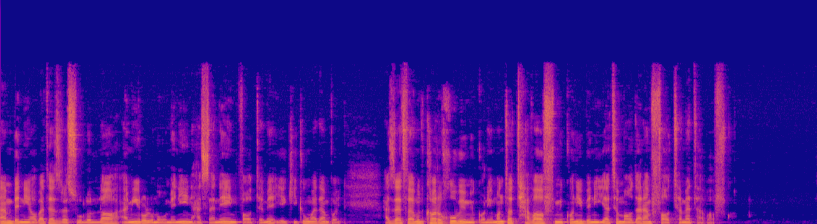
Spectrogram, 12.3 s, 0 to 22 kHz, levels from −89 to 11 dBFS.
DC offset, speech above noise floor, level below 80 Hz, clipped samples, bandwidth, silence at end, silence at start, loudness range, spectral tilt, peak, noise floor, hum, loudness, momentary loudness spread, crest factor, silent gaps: under 0.1%; 49 dB; -68 dBFS; under 0.1%; 16 kHz; 1.4 s; 0 s; 4 LU; -4 dB/octave; -4 dBFS; -71 dBFS; none; -22 LUFS; 10 LU; 20 dB; none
